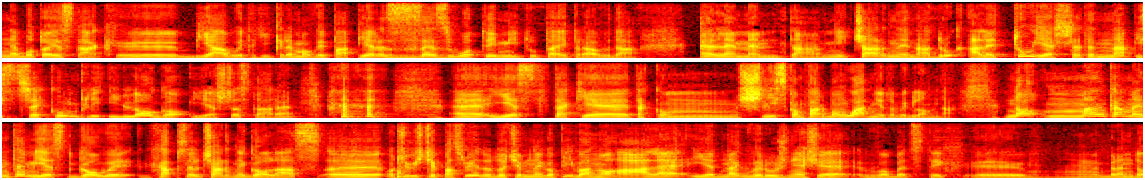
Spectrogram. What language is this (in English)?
Polish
